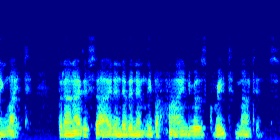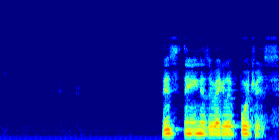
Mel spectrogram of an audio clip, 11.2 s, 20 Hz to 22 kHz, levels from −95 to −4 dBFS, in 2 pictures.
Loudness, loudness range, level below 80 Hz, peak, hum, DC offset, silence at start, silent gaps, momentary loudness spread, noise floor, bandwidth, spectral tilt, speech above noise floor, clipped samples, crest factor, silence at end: -36 LUFS; 15 LU; -84 dBFS; -18 dBFS; 60 Hz at -75 dBFS; under 0.1%; 0 s; none; 14 LU; -84 dBFS; 7.2 kHz; -9.5 dB/octave; 48 dB; under 0.1%; 20 dB; 0.3 s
